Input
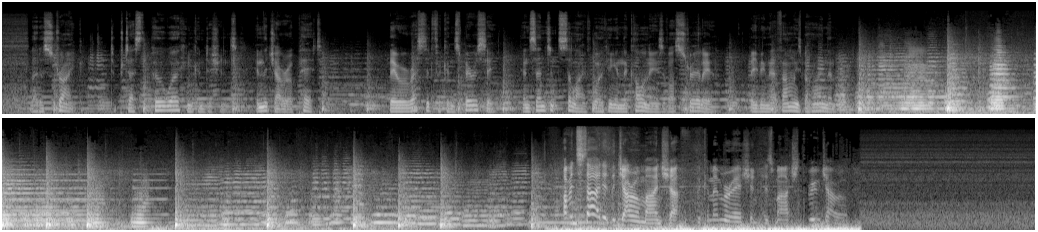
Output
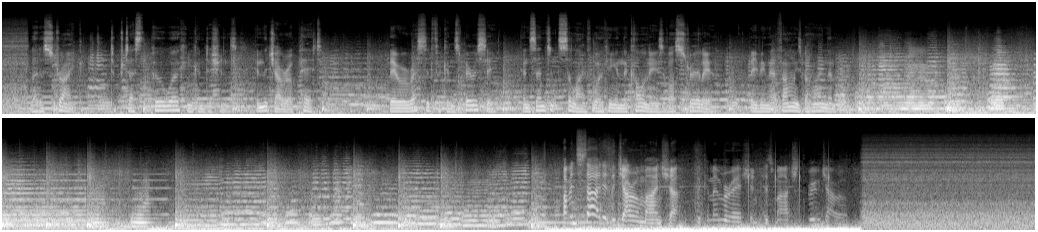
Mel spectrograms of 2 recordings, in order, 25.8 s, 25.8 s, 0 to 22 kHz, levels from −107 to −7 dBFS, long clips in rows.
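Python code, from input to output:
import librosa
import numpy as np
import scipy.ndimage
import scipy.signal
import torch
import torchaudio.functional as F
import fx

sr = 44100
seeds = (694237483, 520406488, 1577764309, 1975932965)

y = fx.rattle_buzz(x, sr, strikes_db=-17.0, level_db=-21.0)
y = scipy.signal.sosfilt(scipy.signal.butter(2, 4500.0, 'lowpass', fs=sr, output='sos'), y)
y = fx.tilt_eq(y, sr, slope=-2.0)
y = fx.env_flatten(y, sr, amount_pct=50)
y = y * 10.0 ** (-1.5 / 20.0)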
